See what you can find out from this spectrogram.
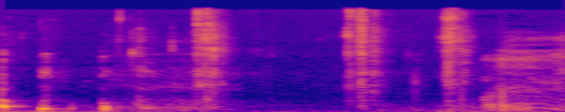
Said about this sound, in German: Ich esse nur ein Stück Weißkohl.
